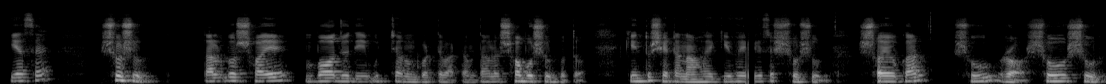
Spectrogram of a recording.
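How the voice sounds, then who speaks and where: A man teaching a grammar lesson to school students. He asks questions and answers them himself, and he repeats each example word slowly. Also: medium pitch.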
